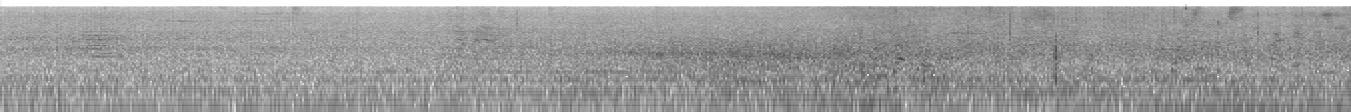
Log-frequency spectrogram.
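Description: Footsteps scuff along a pavement.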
